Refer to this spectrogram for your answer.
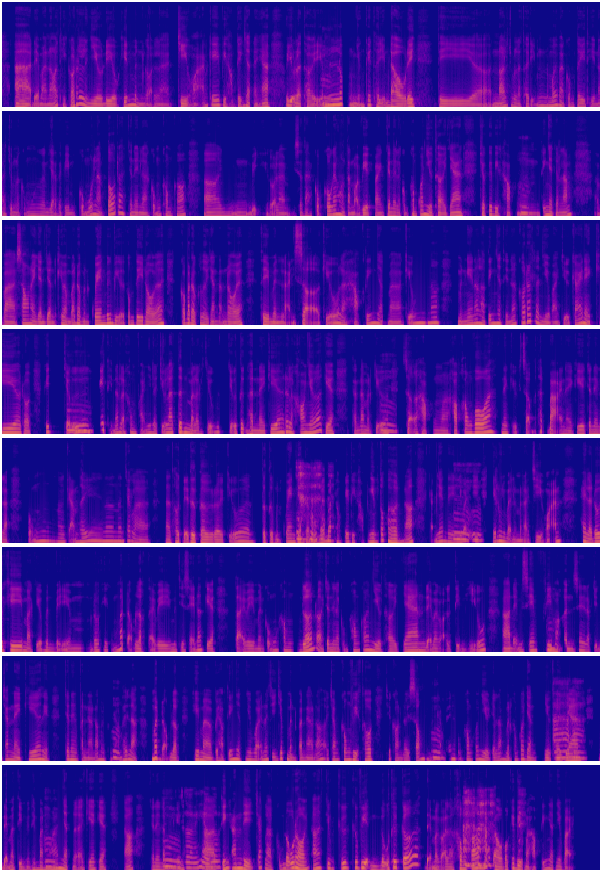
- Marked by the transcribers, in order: tapping; laugh; laugh; other background noise
- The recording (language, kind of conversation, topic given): Vietnamese, advice, Làm sao để bắt đầu theo đuổi mục tiêu cá nhân khi tôi thường xuyên trì hoãn?
- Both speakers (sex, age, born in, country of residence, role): female, 30-34, Vietnam, Vietnam, advisor; male, 25-29, Vietnam, Vietnam, user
